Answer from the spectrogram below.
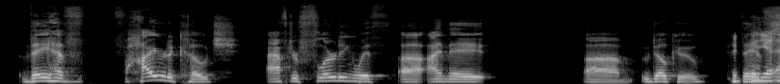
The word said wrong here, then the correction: Udoka: since you know what, we've been pronouncing it wrong. It's Udoka.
